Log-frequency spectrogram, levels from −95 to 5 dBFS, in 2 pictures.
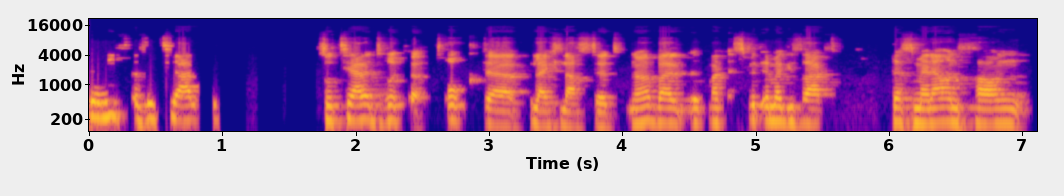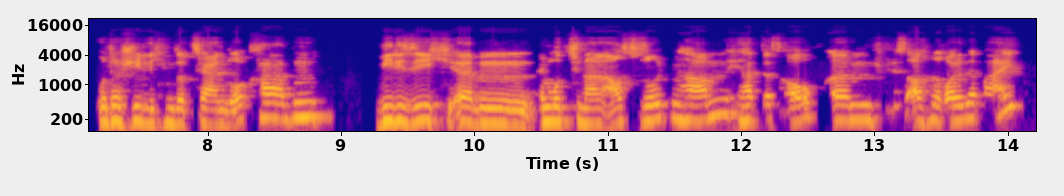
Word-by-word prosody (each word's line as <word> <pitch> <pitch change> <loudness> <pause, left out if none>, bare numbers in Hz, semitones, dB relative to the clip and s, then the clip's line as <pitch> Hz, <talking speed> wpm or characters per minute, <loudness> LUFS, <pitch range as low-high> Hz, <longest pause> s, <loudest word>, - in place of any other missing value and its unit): ja 230 - +4
nicht, 230 +2 0
äh, 200 - -2
sozialer 190 -2 +1 0.9
soziale 190 +1 +2
Drücke 195 +10 -1
Druck, 195 0 0
der 145 -1 +1
gleich 145 0 0
lastet, 140 -1 0
ne? 170 +3 0
Weil, 170 -1 +4
äh, 165 0 -4
man 175 0 -2
es - - 0
wird 195 - -3
immer 185 -1 +2
gesagt, 165 -2 0 0.5
dass 175 -1 0
Männer 170 +1 +3
und 175 - -1
Frauen 165 -2 -1
unterschiedlichen 180 -2 +1
sozialen 160 -1 +1
Druck 170 +6 -1
haben, 220 +1 0 0.3
wie 185 +4 +4
die 190 - +4
sich, 190 +2 +2
ähm, 170 -4 +2
emotional 180 -2 +1
auszudrücken 200 +2 0
haben. 200 +7 +1
Hat 190 0 +1
das 200 0 -2
auch - - +1
ähm, 195 0 0
spielt 195 - -14
das - - -7
auch 180 +2 +1
'ne 185 - -1
Rolle 185 +2 +2
dabei? 225 - 0
185 Hz, 180 wpm, -14 LUFS, 165-195 Hz, 0.9 s, ja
